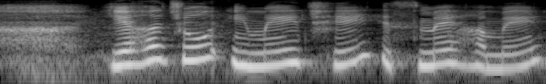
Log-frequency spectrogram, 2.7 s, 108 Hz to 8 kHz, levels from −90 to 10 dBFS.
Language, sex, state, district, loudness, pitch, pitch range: Hindi, female, Madhya Pradesh, Dhar, -15 LUFS, 305 Hz, 285-355 Hz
